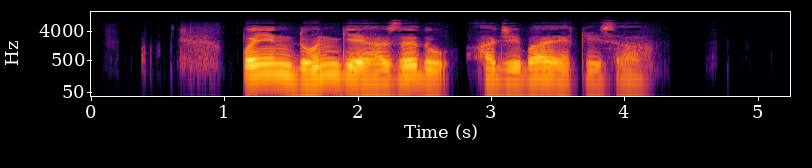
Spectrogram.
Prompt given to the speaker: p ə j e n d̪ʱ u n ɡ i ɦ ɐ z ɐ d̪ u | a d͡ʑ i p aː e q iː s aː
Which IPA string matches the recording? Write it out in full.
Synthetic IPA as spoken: p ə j i n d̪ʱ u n ɡ e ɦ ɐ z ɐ d̪ u | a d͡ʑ i b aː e q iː s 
